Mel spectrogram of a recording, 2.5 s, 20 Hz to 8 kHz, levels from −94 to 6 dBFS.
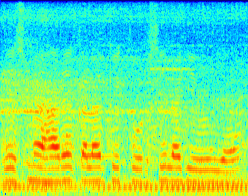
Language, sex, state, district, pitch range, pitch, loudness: Hindi, male, Uttar Pradesh, Lucknow, 150-170 Hz, 160 Hz, -16 LUFS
